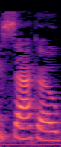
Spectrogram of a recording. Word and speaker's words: Sacco: No, it's actually Sacco, but I've learned just to, you know, as long as people don't say psycho or, you know.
